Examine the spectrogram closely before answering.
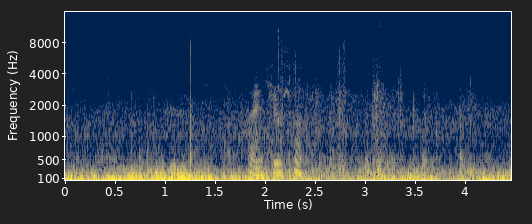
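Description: Footsteps swish through long grass.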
